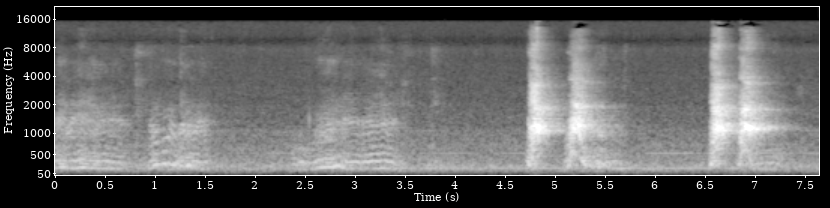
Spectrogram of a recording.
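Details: Female Maltese puppy around nine months old, frantic after a bath and attacking her own tail. Low growly mutters come first, followed by two pairs of loud, sharp, high barks in quick succession.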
